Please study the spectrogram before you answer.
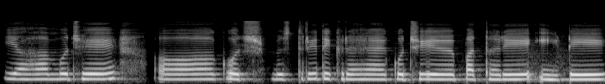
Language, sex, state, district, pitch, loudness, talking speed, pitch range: Hindi, female, Bihar, Patna, 240 Hz, -14 LUFS, 120 wpm, 230-245 Hz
